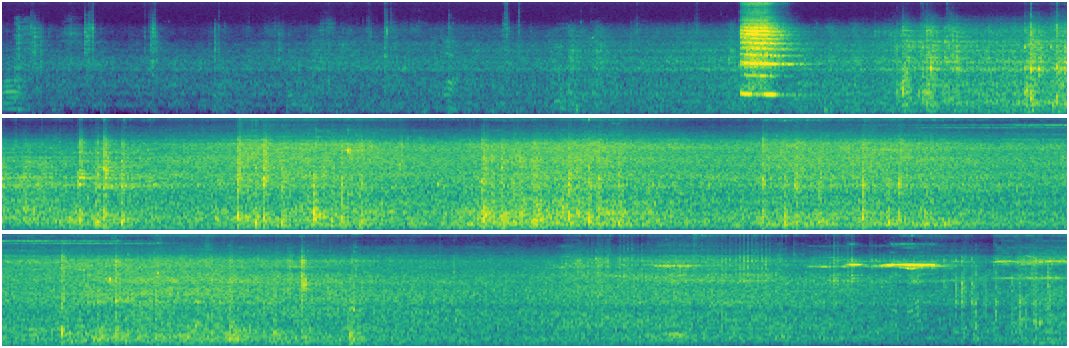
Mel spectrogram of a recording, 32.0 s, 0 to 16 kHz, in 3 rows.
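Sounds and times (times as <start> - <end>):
train rumble: 2.6 - 29.4
train horn blast: 7.4 - 8.2.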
